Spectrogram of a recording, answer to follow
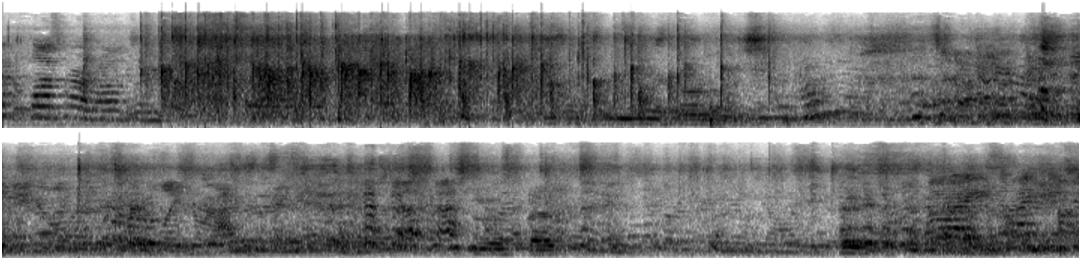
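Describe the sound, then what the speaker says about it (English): A group of children claps for volunteers during a classroom activity, with scattered, uneven clapping and excited chatter and laughter running over it throughout. "Round of applause for our volunteers."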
